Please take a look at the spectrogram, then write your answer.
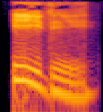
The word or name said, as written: edie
